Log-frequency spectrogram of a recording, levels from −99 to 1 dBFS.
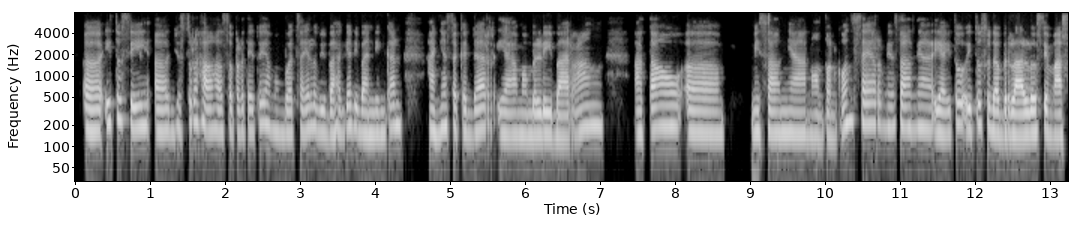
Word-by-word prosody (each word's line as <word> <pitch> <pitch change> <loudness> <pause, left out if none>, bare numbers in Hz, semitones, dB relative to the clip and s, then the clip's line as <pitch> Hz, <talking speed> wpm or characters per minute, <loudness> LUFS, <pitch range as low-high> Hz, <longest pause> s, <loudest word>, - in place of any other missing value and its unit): eee, 170 -1 +5
itu 215 +3 0
sih, 195 -4 0
eee, 170 0 +1
justru 210 +5 -4
hal-hal 170 -4 +2
seperti 170 0 -3
itu 205 +3 -2
yang 195 - -2
membuat 160 -1 -3
saya 170 0 -1
lebih 165 -3 -1
bahagia 160 +4 0
dibandingkan 165 +3 -1 0.3
hanya 175 +2 0
sekadar, 175 0 0 0.2
ya 150 -1 0
membeli 150 0 +1
barang 170 +8 0 0.4
atau, 185 +4 +1
eee, 160 -1 +2 0.5
misalnya 155 -1 0
nonton 145 0 -3
konser, 205 - 0
misalnya. 185 -1 -1
Ya, 160 -1 +3
itu 175 +5 0
itu 175 +4 +1
sudah 170 -6 +2
berlalu 155 0 +5 0.2
masanya, 145 - +5
170 Hz, 140 wpm, -22 LUFS, 155-185 Hz, 0.5 s, eee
